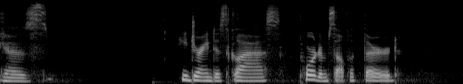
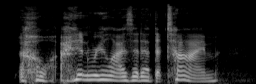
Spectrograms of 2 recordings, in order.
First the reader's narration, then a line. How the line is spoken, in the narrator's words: Sam spat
